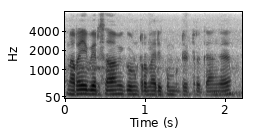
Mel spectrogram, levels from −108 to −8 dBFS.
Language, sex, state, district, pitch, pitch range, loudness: Tamil, male, Tamil Nadu, Kanyakumari, 135 Hz, 130-140 Hz, -19 LUFS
